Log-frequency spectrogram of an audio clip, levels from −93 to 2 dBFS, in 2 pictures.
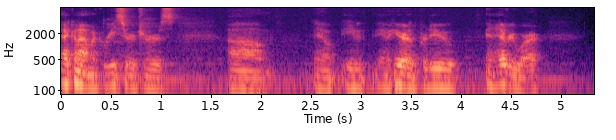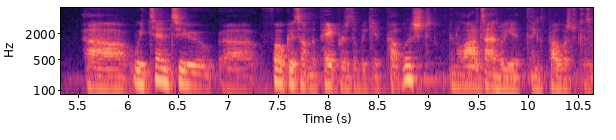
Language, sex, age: English, male, 30-49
